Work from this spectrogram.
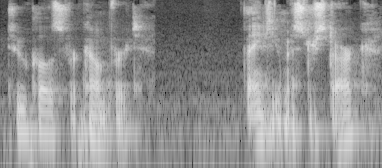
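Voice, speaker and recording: Guy acting tired steady 911 dispatcher, low creaky voice, calm n measured, audio drama. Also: slight background noise. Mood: weary, reflective. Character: steady, weary male police emergency dispatcher.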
